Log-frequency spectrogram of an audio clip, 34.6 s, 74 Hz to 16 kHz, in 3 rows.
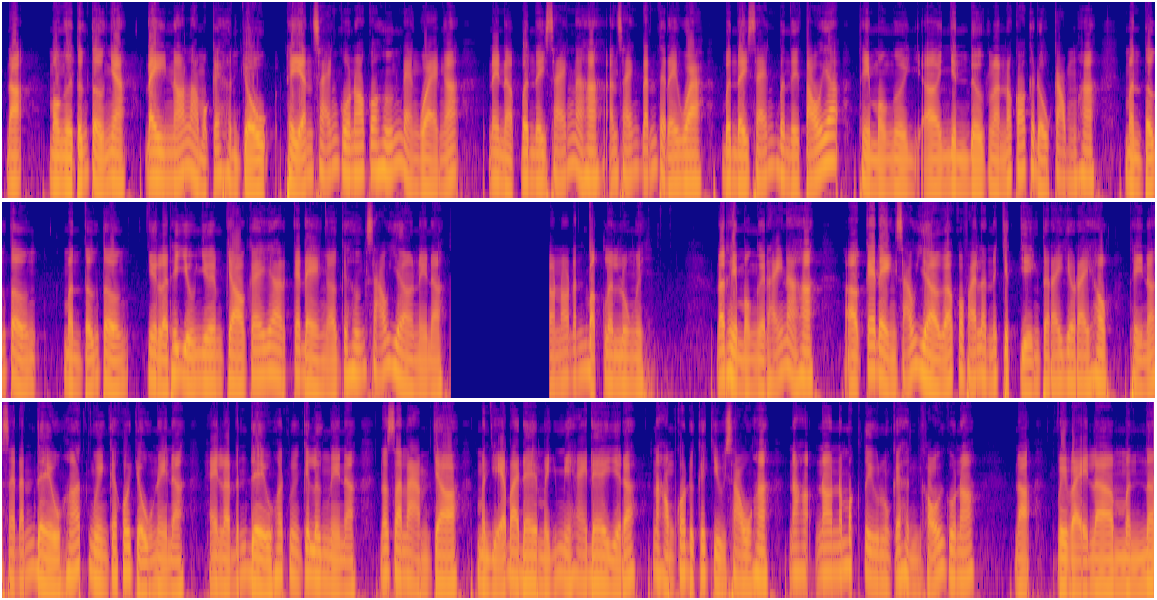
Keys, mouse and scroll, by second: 0.0-0.5 scroll up 1, 5.7 scroll down 1, 15.1 click, 17.8 click, 20.1 KP_3, 21.4 middle click, 23.2-23.5 scroll down 1, 24.6 scroll up 1, 26.9 scroll down 1.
